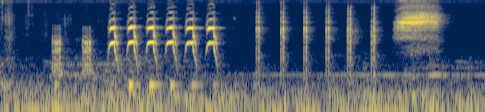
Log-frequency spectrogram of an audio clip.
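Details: Nias hill myna lure song meant to prompt silent mynas to answer, recorded unedited: a run of six loud, evenly spaced harmonic notes, then sharp clicking strokes and a closing harsh burst, with a steady high whine throughout.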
